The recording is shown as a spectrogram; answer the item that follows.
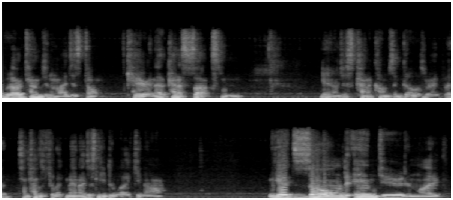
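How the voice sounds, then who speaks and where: A young man with a deep voice, rambling casually in a personal vlog, full of fillers and "you know what I mean.". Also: fairly even intonation, moderate pace, mellow, dull audio. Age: young adult. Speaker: vlogger.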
